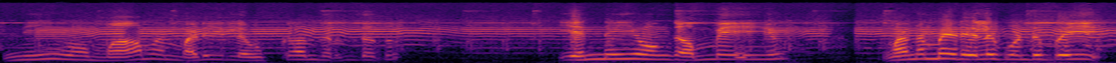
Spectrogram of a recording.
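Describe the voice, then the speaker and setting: An actor playing an elder who recounts how a family split apart, in a Tamil film. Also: male voice, very high voice, normal speed, over music. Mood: recounting.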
